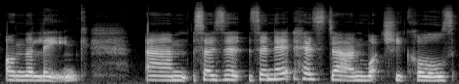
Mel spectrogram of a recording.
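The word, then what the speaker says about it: Zanete: have talked to you about before and it's zanet nits it's spelled z a n e t e um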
